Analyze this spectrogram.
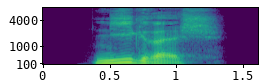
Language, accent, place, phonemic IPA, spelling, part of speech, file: German, Germany, Berlin, /ˈniːɡʁɪʃ/, nigrisch, adjective, De-nigrisch.ogg
- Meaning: of Niger; Nigerien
